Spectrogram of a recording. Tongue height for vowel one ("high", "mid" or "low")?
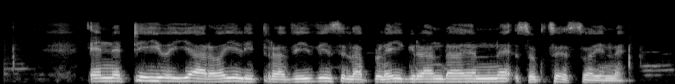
mid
